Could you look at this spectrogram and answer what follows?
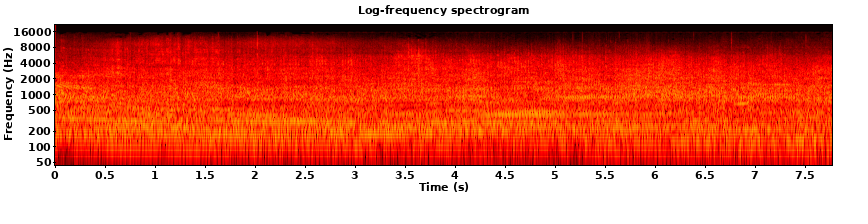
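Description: Several stock car racing engines running at racing speed around a short oval track. It is a steady, loud mix of engine notes whose pitches shift as the cars pass.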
